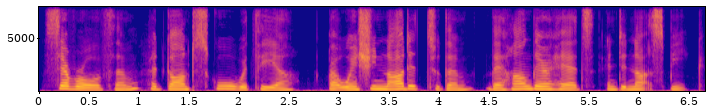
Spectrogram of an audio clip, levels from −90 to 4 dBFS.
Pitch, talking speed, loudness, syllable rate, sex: 225 Hz, 205 wpm, -17 LUFS, 4.3 syllables/s, female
